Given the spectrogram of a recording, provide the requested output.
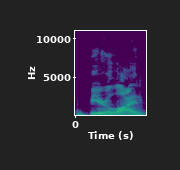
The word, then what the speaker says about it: Beerline: Now, Alex, coming out with their next question, says, pronounced as Beerline. Thanks, bro. Much love, my guy, Alex Beerline.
